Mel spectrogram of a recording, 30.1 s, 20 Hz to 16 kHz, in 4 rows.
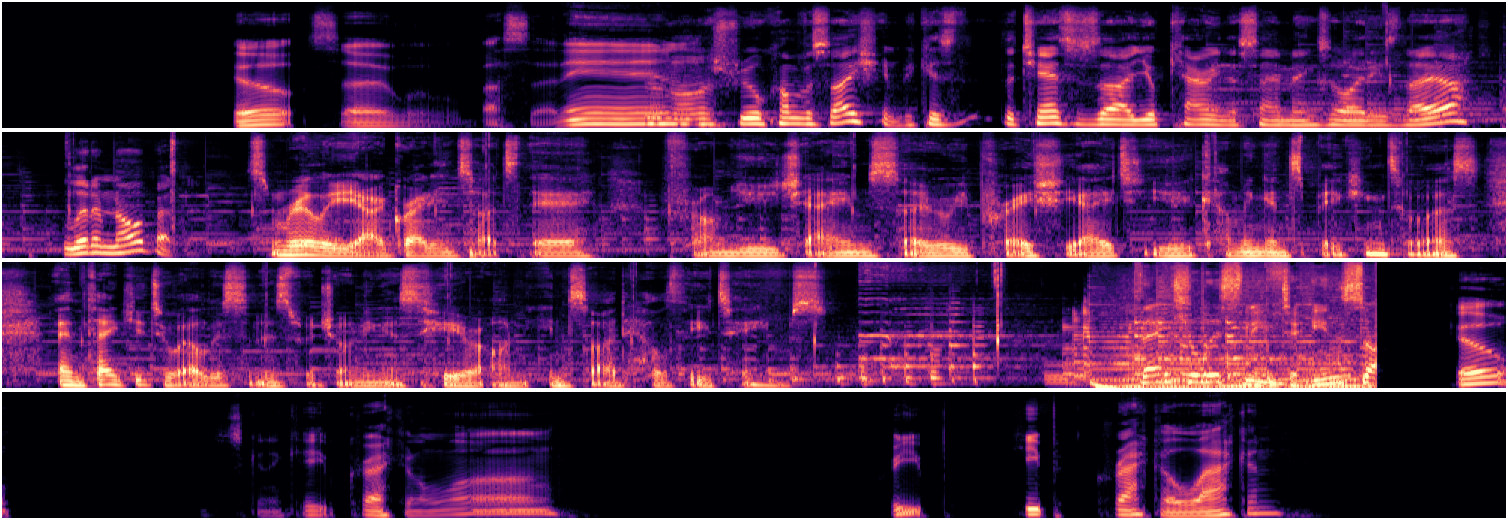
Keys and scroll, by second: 11.0 F8, 17.5 BackSpace, 19.4 BackSpace, 20.8 super+[, 21.0 super+[, 23.5 Delete, 27.7 super+Tab, 27.9 super+Tab.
